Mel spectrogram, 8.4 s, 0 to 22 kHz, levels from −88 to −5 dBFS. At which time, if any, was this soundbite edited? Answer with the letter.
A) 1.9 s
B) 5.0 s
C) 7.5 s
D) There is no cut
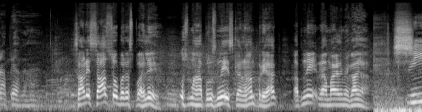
C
